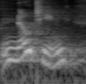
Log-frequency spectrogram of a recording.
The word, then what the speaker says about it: nothing: and sexuality but also it would have been pronounced noting so it can mean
